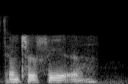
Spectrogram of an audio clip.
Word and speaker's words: Enterfear: It's called Interfere. It's crazy. We're just talking about fear. But it's one word, and it's spelled like E-N-T-E-R-F-E-A-R. – Oh, Interfere.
